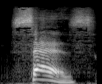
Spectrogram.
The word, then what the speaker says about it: says: say mais S fica S Note que a pronúncia muda quando iamos a letra s não dizemos se mas sim Says repeat Says He Says He Says He Says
